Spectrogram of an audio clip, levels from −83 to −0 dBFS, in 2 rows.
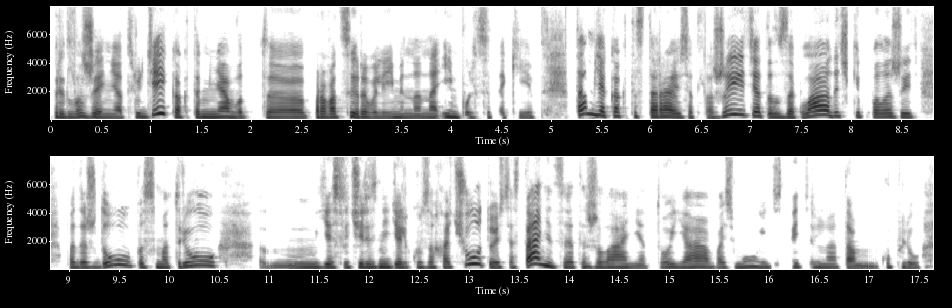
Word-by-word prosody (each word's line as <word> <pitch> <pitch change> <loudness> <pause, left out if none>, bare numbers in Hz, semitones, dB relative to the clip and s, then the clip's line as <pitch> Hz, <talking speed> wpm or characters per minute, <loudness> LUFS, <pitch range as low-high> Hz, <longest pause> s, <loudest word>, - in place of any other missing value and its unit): предложения 200 -4 -1
от 165 +4 -11
людей 355 - +5
как-то 210 -3 0
меня, 195 +1 +3
вот, 180 -2 -3 0.7
провоцировали 195 -3 +2
именно 170 -1 -4
на 175 +2 -1
импульсы 175 -4 -2
такие. 155 0 -11 0.4
Там - - +5
я 300 -3 +6
как-то 265 -2 -2
стараюсь 230 -4 +3
отложить 295 - 0
это, 255 -6 +3
в 205 - 0
закладочки 250 - +3
положить, 225 -2 -1 0.3
подожду, 180 - -1
посмотрю, 240 - -2 0.4
м, 175 0 -6
если 180 +1 -2
через 190 0 -1
недельку 185 -2 0
захочу, 190 - +1
то 185 - -4
есть 170 0 -2
останется 265 - +5
это 175 +3 -3
желание, 175 -3 -3
то 175 - -5
я 195 +2 -1
возьму 180 +6 -5
и 180 - -6
действительно 180 -1 -8
там 155 +9 -4
куплю. 175 -5 -8
195 Hz, 135 wpm, -23 LUFS, 175-230 Hz, 0.7 s, я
